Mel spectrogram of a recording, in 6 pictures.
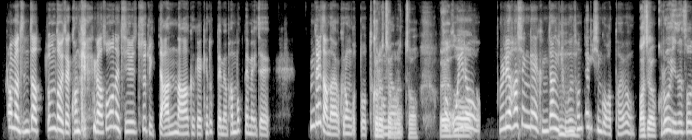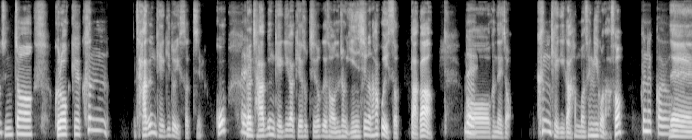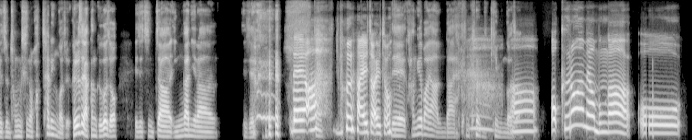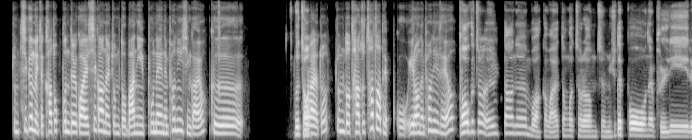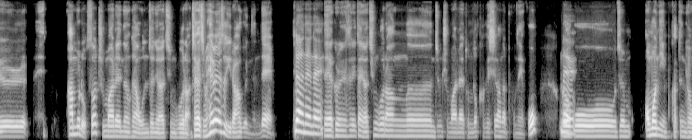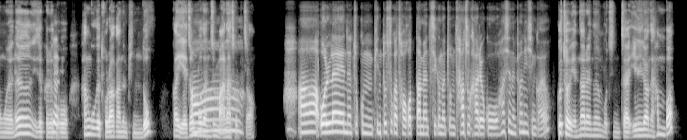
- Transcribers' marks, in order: laughing while speaking: "관계가"; tapping; other background noise; laughing while speaking: "이제"; laugh; laughing while speaking: "뭔 알죠, 알죠"; laugh; laughing while speaking: "약간 그런 느낌인"; gasp
- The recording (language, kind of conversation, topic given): Korean, podcast, 일과 삶의 균형을 바꾸게 된 계기는 무엇인가요?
